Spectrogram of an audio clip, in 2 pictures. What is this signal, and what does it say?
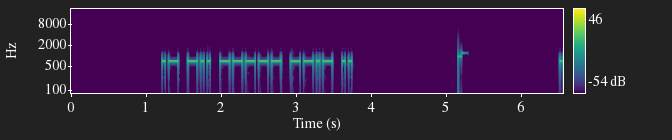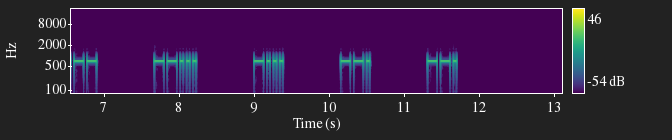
Morse code, heard as a keyed tone, about 29 wpm, spaced as for 15 wpm, 700 Hz. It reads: AD0QI W7BGG
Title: USA Call Signs - 5 Characters - 6x Character Spacing - 28wpm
